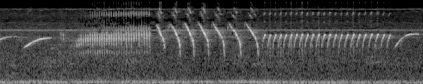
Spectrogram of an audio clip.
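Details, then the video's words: Canary song for training other canaries: rising whistles and a buzzy roll, then a run of sharp descending notes followed by a long fast trill of short repeated notes. "Melhor Som de Canário Para Treinar"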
